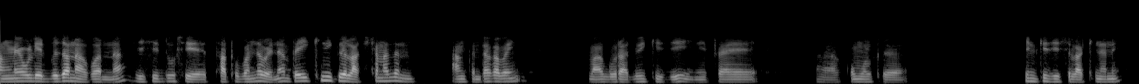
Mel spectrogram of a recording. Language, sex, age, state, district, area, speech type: Bodo, male, 18-30, Assam, Baksa, rural, conversation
